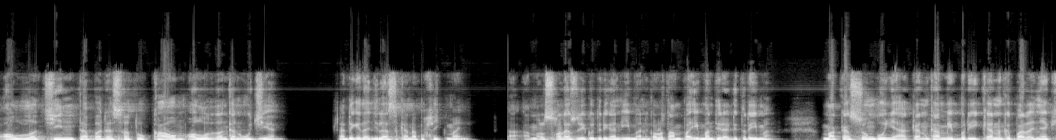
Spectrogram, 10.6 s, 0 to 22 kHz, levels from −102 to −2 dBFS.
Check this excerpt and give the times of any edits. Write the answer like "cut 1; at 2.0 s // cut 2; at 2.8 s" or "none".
cut 1; at 5.2 s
